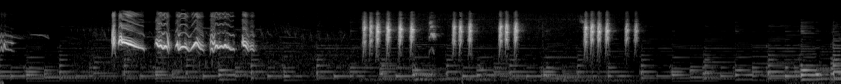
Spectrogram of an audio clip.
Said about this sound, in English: The bluebird is related to the robin. They're both thrushes.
